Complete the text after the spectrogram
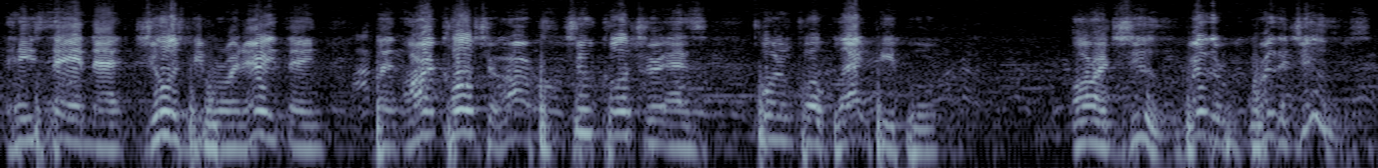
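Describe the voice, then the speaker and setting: Male street preacher, forceful debater, slightly raised pitch, recorded outdoors over a busy crowd. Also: normal speed, poor audio. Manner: emphatic, repeats words while pushing his point. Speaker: street preacher questioning a passerby.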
